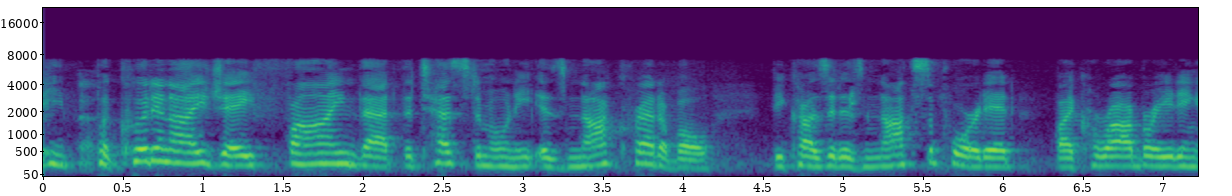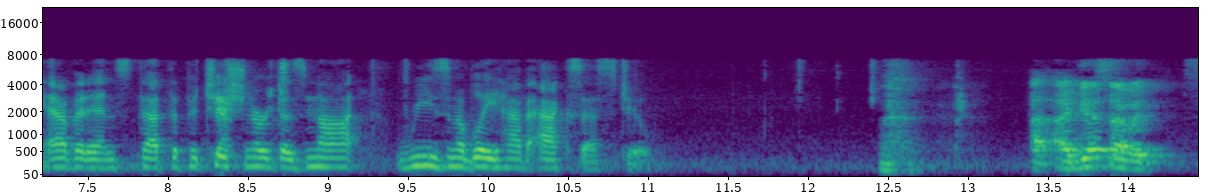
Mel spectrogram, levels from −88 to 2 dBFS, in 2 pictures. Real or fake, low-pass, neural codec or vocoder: fake; 7.2 kHz; vocoder, 44.1 kHz, 128 mel bands every 512 samples, BigVGAN v2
